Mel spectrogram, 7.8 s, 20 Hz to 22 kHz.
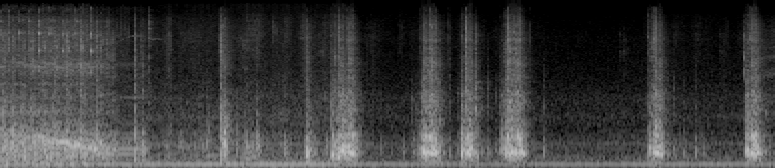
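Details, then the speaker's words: Brother XL-6050 household sewing machine after repair (worn plastic bobbin case repeatedly struck by the needle, replaced): pedal-driven forward and reverse stitching in short bursts, smooth quick whirr and steady low hum, no knocking or grinding; normal running. "자, 이렇게 해서 후진 버튼, 예, 정상적으로 작동되는 걸 보셨습니다. 전진, 후진."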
